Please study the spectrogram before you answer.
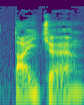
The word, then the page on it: DAI2 ZOENG2: Cantonese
